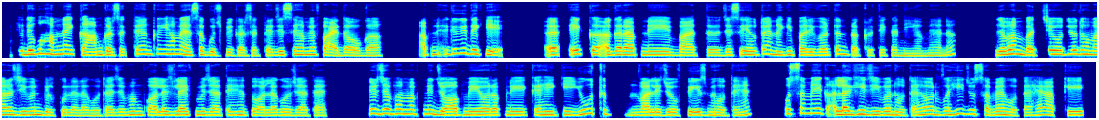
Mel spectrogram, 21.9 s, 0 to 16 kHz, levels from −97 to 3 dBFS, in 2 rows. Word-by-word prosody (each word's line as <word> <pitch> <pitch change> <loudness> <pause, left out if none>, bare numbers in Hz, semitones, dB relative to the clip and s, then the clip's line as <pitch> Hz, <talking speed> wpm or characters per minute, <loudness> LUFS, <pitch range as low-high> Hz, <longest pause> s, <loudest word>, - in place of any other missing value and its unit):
कि - - -4
देखो, 260 +3 +6
हम 255 - +3
ना, 275 +2 +3
एक 270 -2 -1
काम 205 0 +2
कर 225 -1 +2
सकते 205 +5 -5
हैं, 270 -1 0
कहीं 285 +2 -4
हम 280 0 0
ऐसा 225 -1 +2
कुछ 210 -4 -2
भी 195 - -3
कर 180 0 -3
सकते 175 0 -7
हैं, 190 - -3
जिससे 220 +2 +1
हमें 230 0 +2
फ़ायदा 190 -6 0
होगा। 175 0 -2 0.4
आपने 245 +1 -2
क्योंकि 305 +4 -1
देखिए 255 -6 +2 0.4
अ, 220 - +6
एक 260 +1 +3
अगर 230 -1 +4
आपने 220 -1 +3
बात, 185 -2 +1 0.3
जैसे 205 +3 0
होता 225 +5 0
है 270 - 0
ना 220 -2 +1
कि 235 +2 -1
परिवर्तन 205 +5 0
प्रकृति 180 -4 -7
का 175 0 -8
नियम 160 -1 -7
है, - - -6
है - - -7
ना? 215 +7 -6 0.4
जब 225 +3 +5
हम 275 -1 +6
बच्चे 200 +5 +2
होते 255 -1 +4
हैं, 260 - +3
तो 265 - +2
हमारा 235 -2 +3
जीवन 225 +1 0
बिल्कुल 185 -2 -4
अलग 175 -1 -5
होता 170 +2 -6
है, 185 - -3
जब 200 +1 -4
हम 220 0 0
कॉलेज 210 0 0
लाइफ़ 215 +1 +2
में 220 - 0
जाते 205 0 -2
हैं, 215 0 0
तो 205 - -4
अलग 185 0 -2
हो 200 -1 -1
जाता 180 -1 -5
है। 180 - -6 0.4
फिर 300 0 0
जब 290 0 +2
हम 280 -1 +1
अपने 275 0 -2
जॉब 210 0 +2
में 215 0 +2
और 210 -1 +2
अपने 210 +1 0
कहें 215 +1 +1
कि 220 0 -2
यूथ 290 +1 -1 0.3
वाले 195 0 +3
जो 195 0 0
फ़ेज़ 205 -1 +2
में 200 - -1
होते 180 -1 -5
हैं, 210 +5 -3 0.3
उस 285 -2 0
समय 320 0 0
एक 315 - -2
अलग 235 0 +6
ही 260 +1 +5
जीवन 220 -1 +1
होता 190 -3 -3
है 215 - 0
और 250 -1 -1
वही 245 +6 -1
जो 270 0 -3
समय 220 -3 -1
होता 180 +1 -6
है, 210 +4 -2
आपके 215 0 0
215 Hz, 265 wpm, -23 LUFS, 195-245 Hz, 0.4 s, देखो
